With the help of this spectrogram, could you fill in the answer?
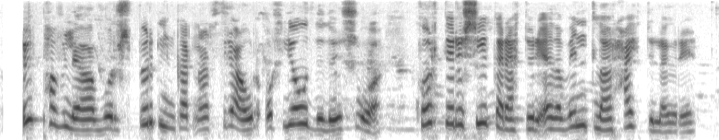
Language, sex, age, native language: Icelandic, male, 18-19, Icelandic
